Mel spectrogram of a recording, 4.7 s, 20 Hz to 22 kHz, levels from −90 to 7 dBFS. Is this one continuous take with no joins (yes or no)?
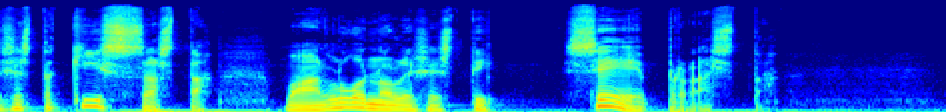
yes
